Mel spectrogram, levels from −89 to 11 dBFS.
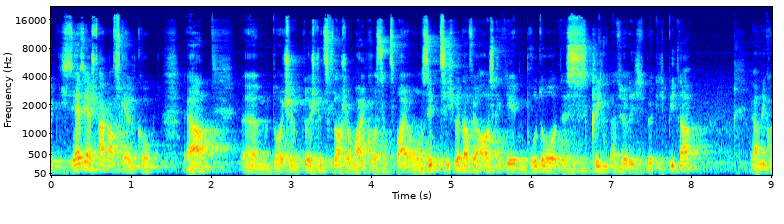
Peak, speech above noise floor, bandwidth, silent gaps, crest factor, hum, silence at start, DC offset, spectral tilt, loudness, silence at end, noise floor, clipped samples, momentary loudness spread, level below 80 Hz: -2 dBFS; 21 dB; 19 kHz; none; 18 dB; none; 0 s; under 0.1%; -4.5 dB/octave; -19 LUFS; 0 s; -41 dBFS; under 0.1%; 9 LU; -50 dBFS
